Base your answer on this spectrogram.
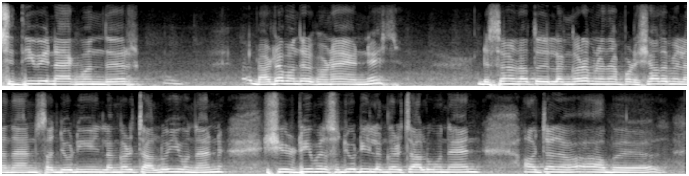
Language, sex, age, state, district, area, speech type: Sindhi, female, 60+, Maharashtra, Mumbai Suburban, rural, spontaneous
